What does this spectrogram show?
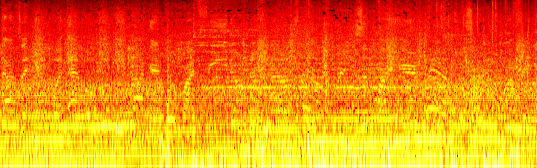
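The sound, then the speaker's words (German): A buggy's engine in a racing game drones steadily and loudly throughout, its pitch wavering as it accelerates and shifts, with a voice talking over the continuous motor noise. “Der Buggy, der hat aber auch schon was drauf.”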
